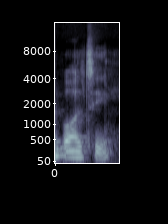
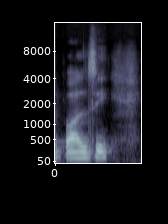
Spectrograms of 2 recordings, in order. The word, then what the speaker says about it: palsy: Again disorder है, neurological disorders के under आता है सेरेब्रल पॉल्सी। इसकी प्रोनाउंसिएशन ठीक रखनी है, कुछ लोग पाल्सी कहते हैं, कुछ पैल्सी कहते हैं। This is basically cerebral पॉल्सी।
